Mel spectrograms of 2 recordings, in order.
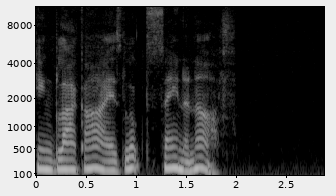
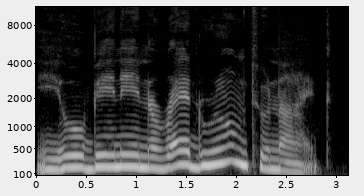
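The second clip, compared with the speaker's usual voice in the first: put-on slow, knowing old woman's voice; an old servant who knows the secret; 2 semitones higher, 4 dB louder, slower than usual. Old Zélie probing Miranda about the Red Room, knowing.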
